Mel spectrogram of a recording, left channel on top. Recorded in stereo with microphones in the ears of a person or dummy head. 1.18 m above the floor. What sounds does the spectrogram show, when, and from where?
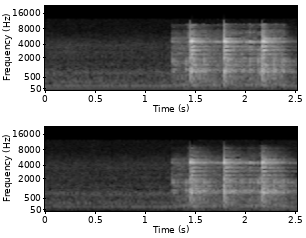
1.3 s a rattle: 20° left (ahead or behind), 0.5 m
